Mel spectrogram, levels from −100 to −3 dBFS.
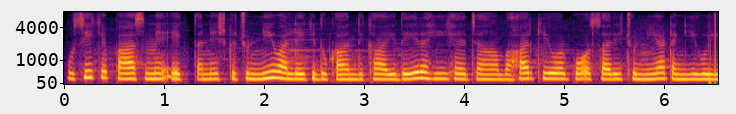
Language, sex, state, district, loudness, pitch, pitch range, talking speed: Hindi, male, Rajasthan, Jaipur, -15 LUFS, 220 Hz, 215-230 Hz, 220 wpm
